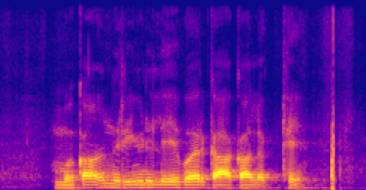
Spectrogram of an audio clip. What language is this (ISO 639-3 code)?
hne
